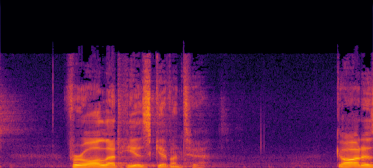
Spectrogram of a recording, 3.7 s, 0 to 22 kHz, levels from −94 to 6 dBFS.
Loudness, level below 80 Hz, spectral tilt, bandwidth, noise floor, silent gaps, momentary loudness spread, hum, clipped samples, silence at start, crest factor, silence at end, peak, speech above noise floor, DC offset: -15 LUFS; -66 dBFS; -3.5 dB/octave; 16 kHz; -50 dBFS; none; 19 LU; none; under 0.1%; 0 s; 16 dB; 0 s; 0 dBFS; 36 dB; under 0.1%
